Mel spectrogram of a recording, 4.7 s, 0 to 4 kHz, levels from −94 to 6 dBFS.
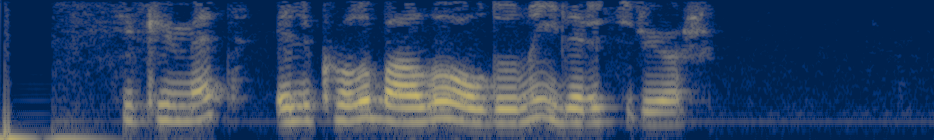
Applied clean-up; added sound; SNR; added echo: none; none; none; none.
